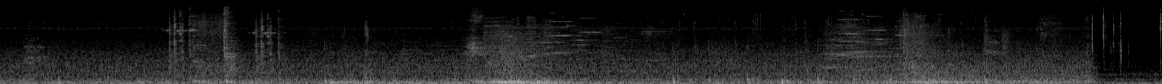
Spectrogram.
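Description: Footsteps fall on a hard floor.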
